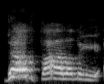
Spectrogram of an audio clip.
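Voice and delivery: high, loud mock-quarrel snap; acted arguing. Retelling Lisa arguing with Heather, loud and high. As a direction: raise pitch and volume as if quarrelling. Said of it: "they arguing".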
